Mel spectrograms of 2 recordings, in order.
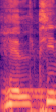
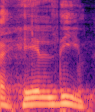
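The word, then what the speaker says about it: healthy: ये लिखा आपका हेल्दी क्या पढ़ा है इसे हेल्थी नहीं पढ़ेंगे दोस्तों देखिएगा यहां पर टी एच का उच्चारण आपको द के रूप में करना है तो इसे पढ़ा जाएगा हेल्दी क्या पढ़ा जाएगा हेल्दी हेल्दी मतलब होता है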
